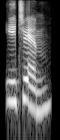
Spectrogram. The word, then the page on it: HM: Indian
